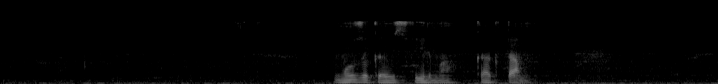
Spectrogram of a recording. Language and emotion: Russian, neutral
